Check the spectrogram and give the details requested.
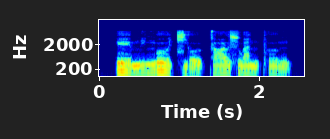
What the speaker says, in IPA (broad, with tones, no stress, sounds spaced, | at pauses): e˥˩ ɪ̯ m i˧˥ ŋ o˥˩ ʊ̯ t͡ɕ j o̰˨˩ ʊ̯ k ɑ˥ ʊ̯ s w a˥˧ n pʰ ʊ˥˩ ŋ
